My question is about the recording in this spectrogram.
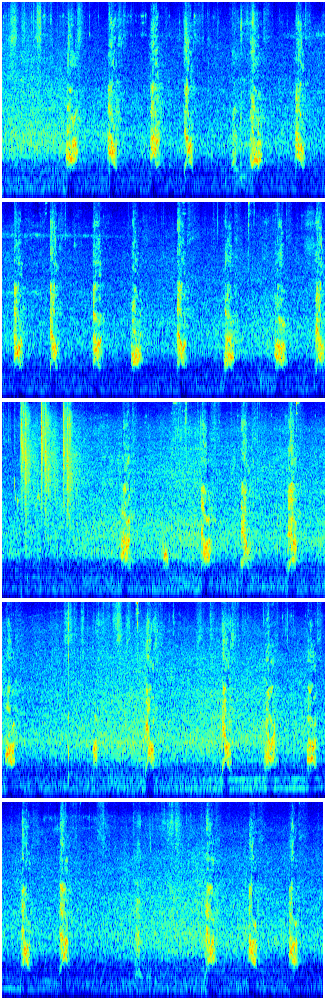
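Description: A large dog barking steadily at a protection-training helper, about one deep bark a second with a short pause about halfway, while straining on its leash in a bark-and-hold exercise.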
